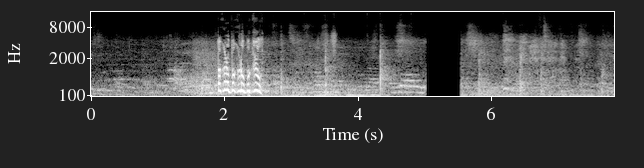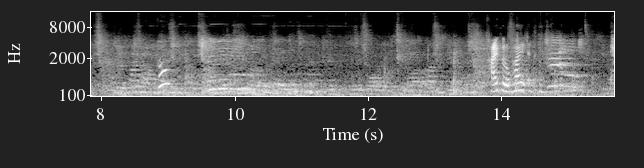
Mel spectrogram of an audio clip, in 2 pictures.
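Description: A child's footsteps patter on a hard floor.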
